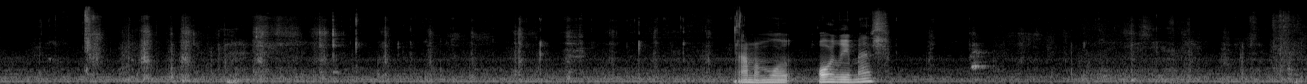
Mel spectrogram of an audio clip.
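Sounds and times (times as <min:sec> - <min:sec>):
cracker crunching while chewing: 0:00.4 - 0:07.4.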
